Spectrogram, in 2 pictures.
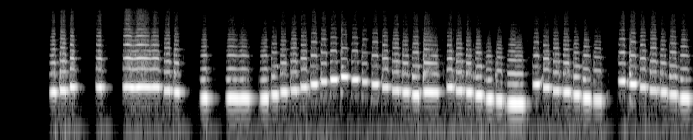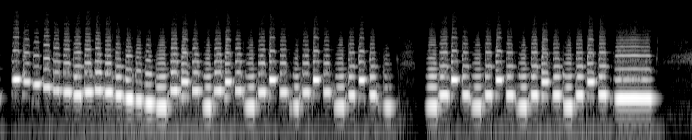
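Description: A modern concert flute plays a lively solo melody, bright and strong in tone, with quick rising and falling runs, rapid repeated notes and a few short pauses between phrases.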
